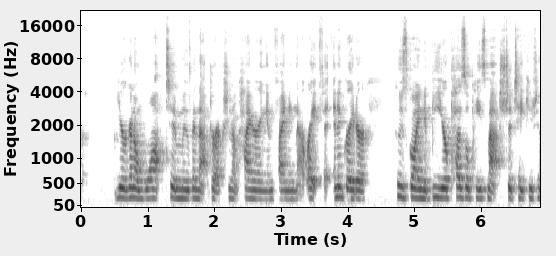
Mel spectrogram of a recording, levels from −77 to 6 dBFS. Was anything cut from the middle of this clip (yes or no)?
no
